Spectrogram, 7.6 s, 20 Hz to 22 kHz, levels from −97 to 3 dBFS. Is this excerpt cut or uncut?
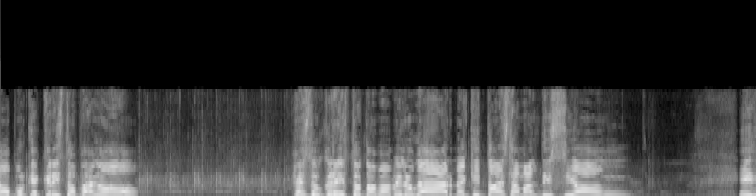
uncut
